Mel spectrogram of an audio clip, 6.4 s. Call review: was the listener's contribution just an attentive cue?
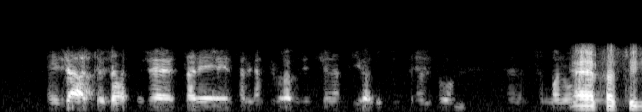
No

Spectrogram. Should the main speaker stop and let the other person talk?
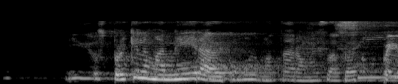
Yes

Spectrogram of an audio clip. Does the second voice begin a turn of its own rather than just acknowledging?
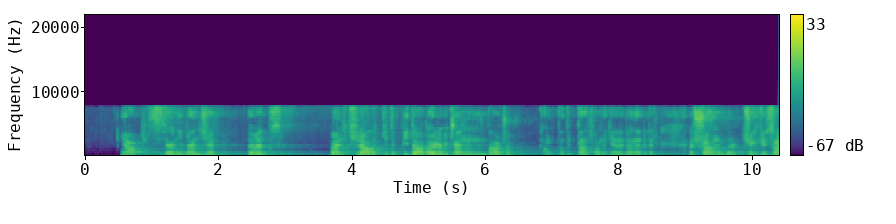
No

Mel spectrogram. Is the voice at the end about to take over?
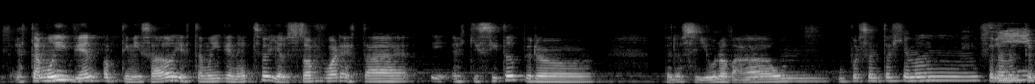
Yes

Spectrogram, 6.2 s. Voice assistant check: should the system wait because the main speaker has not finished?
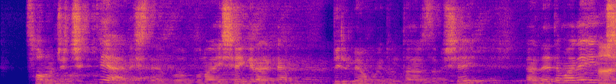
No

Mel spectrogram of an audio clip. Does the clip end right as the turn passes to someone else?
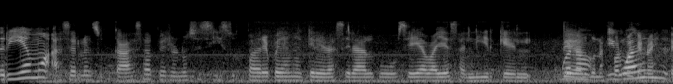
Yes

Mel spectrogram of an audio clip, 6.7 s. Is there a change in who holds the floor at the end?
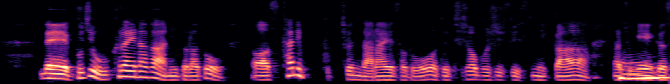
No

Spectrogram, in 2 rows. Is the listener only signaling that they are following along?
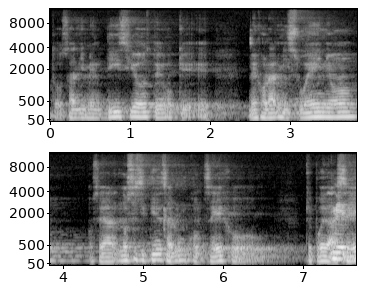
Yes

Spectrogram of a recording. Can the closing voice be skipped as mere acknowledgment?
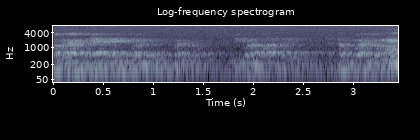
No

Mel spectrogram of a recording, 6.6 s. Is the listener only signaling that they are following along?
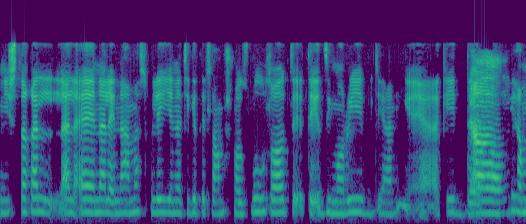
Yes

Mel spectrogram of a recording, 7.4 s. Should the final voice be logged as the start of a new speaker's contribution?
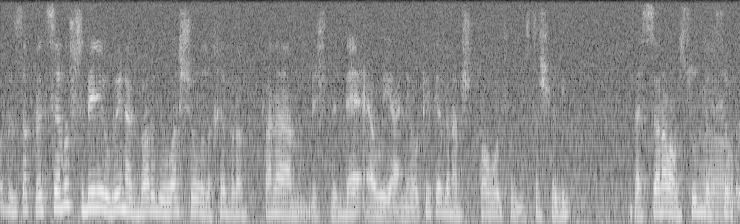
No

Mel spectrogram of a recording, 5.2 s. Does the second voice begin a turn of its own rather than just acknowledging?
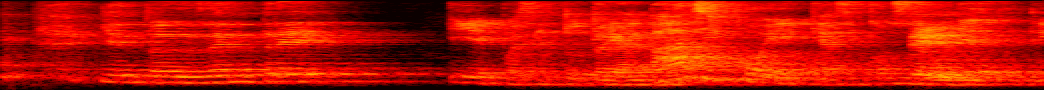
No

